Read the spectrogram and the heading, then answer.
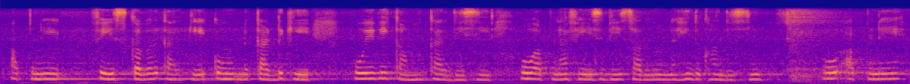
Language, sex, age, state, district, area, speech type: Punjabi, female, 18-30, Punjab, Bathinda, rural, spontaneous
